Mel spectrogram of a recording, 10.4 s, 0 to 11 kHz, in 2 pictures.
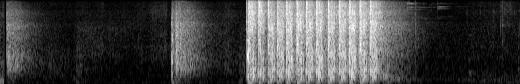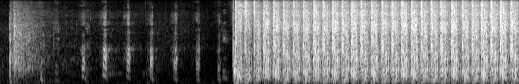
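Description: Browning M1919 belt-fed machine gun firing: a single shot just under two seconds in, then a short burst of about a second and a half, then a longer burst of about three seconds near the end. A few light clicks fall between the bursts.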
